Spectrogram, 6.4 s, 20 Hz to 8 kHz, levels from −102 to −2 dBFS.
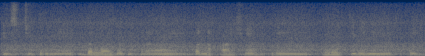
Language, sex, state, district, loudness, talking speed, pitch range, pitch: Hindi, female, Maharashtra, Chandrapur, -39 LUFS, 150 wpm, 195-205 Hz, 200 Hz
